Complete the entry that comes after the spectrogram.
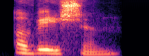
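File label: "ovation", Indian English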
